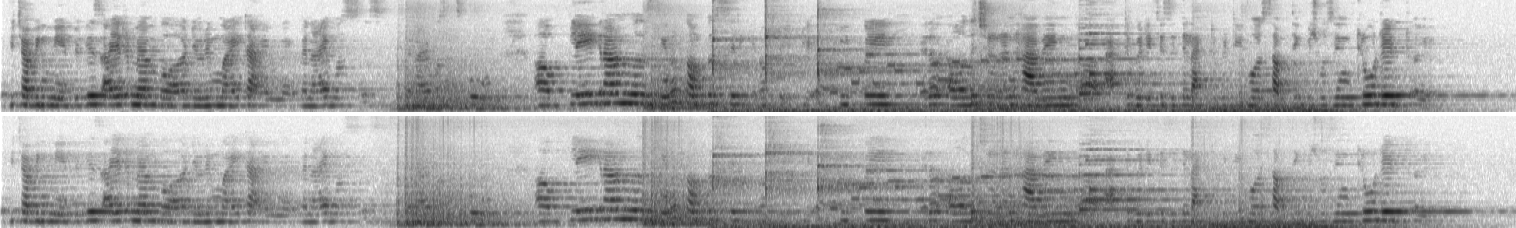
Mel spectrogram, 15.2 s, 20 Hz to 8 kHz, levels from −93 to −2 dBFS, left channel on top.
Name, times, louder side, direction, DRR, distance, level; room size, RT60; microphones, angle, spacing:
voice 1, 0.1-3.8 4.0-5.0 5.3-14.3, left 5 dB, 65° left, 0.3 m, -27 dB
Wind / Fire, 3.7-13.2, equal, 75° right, 1.5 m, -33 dB
sound 1, 7.1-13.1, left 1 dB, 80° left, 1.1 m, -29 dB
12.5 x 7.5 x 6.3 m
head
